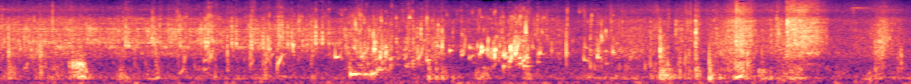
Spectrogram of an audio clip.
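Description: Water splashing and trickling close by, with many small knocks and clicks of handling.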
